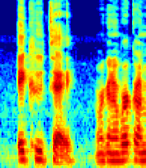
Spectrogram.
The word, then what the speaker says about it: écouter: And remember that ER ending is an A sound. Again, it's regarder, parler, écouter.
